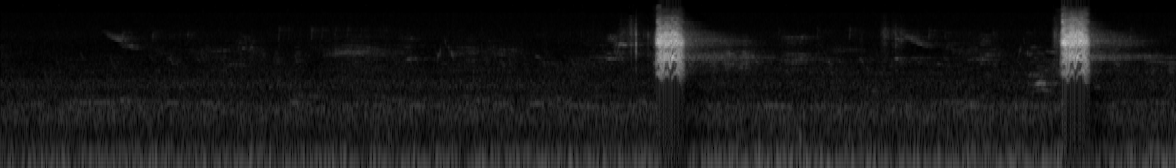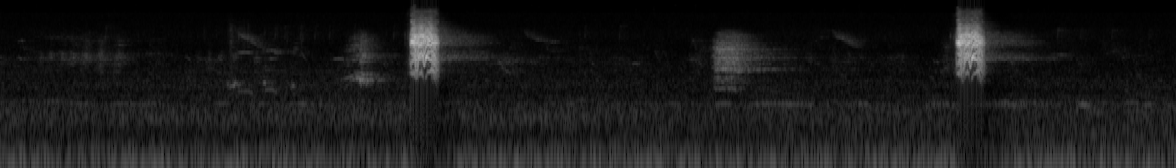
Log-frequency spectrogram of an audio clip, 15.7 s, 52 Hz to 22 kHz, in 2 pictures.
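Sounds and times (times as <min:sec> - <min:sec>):
faint bird calls: 0:00.0 - 0:15.6
low background rumble: 0:00.0 - 0:15.6
Eurasian magpie Pica pica uttering harsh chattering notes: 0:10.6 - 0:11.0, 0:14.2 - 0:14.7.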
